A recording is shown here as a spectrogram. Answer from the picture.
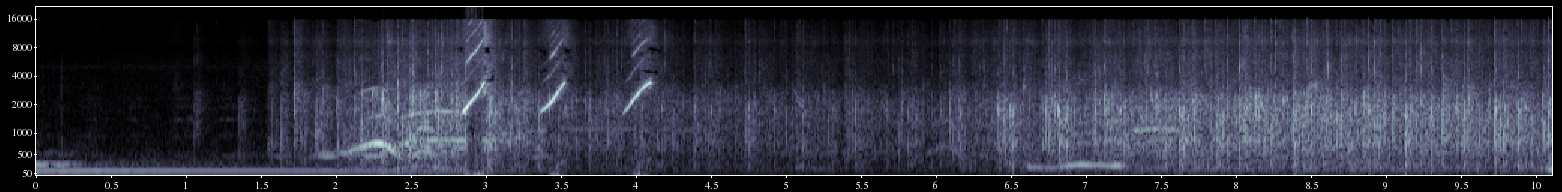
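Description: Audience applauding and cheering at the end of a song, starting about a second and a half in as the last held note of the music dies away. Three sharp rising whistles come from the crowd about three to four seconds in.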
